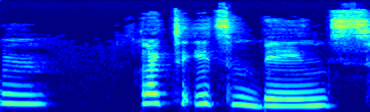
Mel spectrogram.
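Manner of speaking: put-on English accent, high pitched, very slow, drawn out. Describing her characters' voices, doing Rebecca's English lady voice. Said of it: "she just an English lady".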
